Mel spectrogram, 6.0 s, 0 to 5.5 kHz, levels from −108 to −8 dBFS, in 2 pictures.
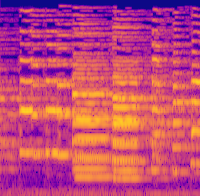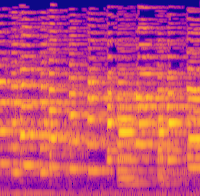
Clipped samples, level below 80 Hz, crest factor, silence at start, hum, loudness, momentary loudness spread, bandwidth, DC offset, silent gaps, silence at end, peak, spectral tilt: under 0.1%; -58 dBFS; 16 dB; 0 s; none; -21 LUFS; 6 LU; 5.4 kHz; under 0.1%; none; 0 s; -4 dBFS; -3.5 dB/octave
